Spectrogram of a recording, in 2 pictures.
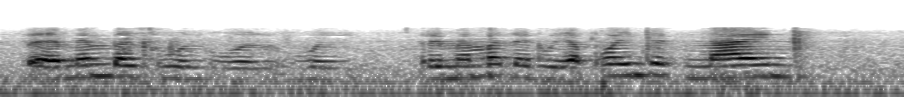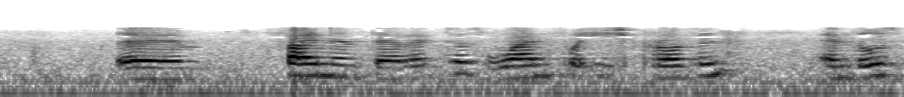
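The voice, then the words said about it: Strained, unwell-sounding voice. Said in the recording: “sorry for my voice.”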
